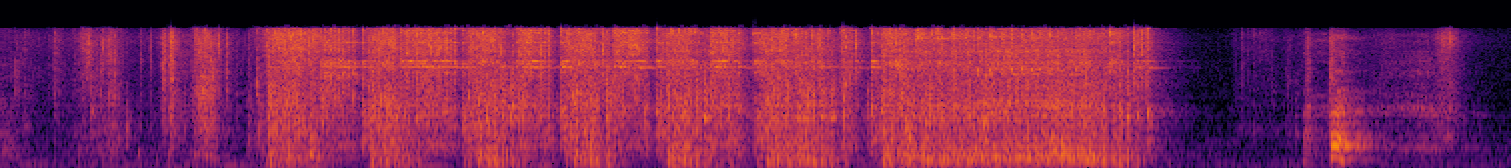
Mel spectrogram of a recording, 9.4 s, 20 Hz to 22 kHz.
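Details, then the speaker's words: Poulan Pro 220 38cc chainsaw, found with bone-dry tank, run on starting fluid sprayed into the carb: fires and screams at high revs about five seconds then dies; fuel delivery problem, runs only when fuel is fed directly. "if this thing was gotten rid of because it wouldn't run then it's definitely it's from a fuel delivery issue cuz if we put fuel directly into the carb it runs"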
